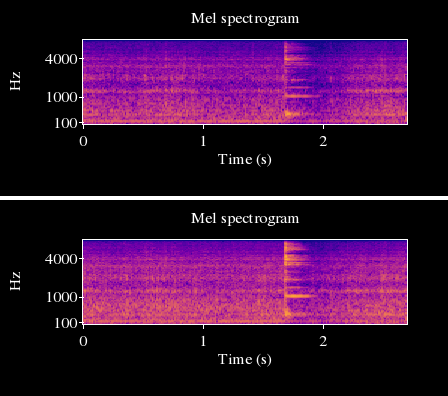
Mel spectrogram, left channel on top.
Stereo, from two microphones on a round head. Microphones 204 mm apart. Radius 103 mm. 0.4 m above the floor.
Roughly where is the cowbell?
Right.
